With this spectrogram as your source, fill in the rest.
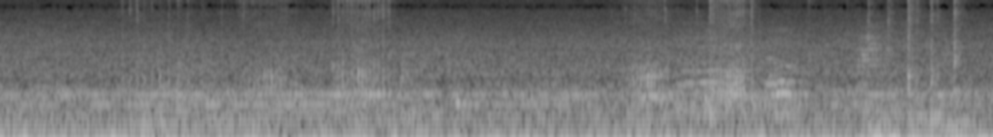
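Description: Fingers tap softly on laptop keys.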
